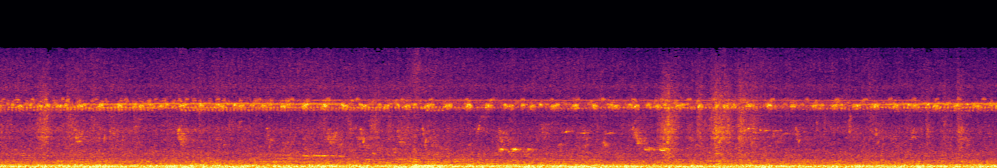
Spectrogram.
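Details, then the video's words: Low, even buzzing of many honey bees at the hive, droning without a break. A steady thin whine lies above, with passing louder buzzes and one sharp knock near the end. "BEE HIVE RAW VIDEO"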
